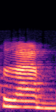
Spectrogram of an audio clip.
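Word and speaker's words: lamb: silent है then हमारे पास लम लम में हमारे पास ब तो मोस्टली हमारे पास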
